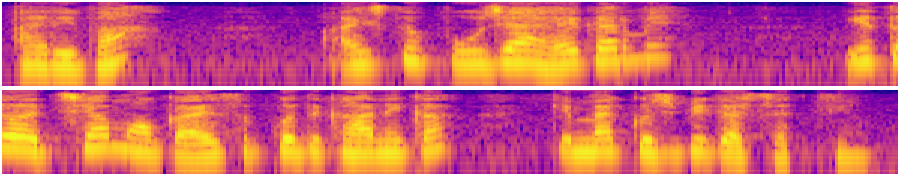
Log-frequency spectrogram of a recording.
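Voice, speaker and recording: A woman voicing a well-meaning but clumsy young daughter-in-law in a cartoon, soft and apologetic. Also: on the high side, normal speed, lightly acted. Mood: eager. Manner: pleading and apologetic. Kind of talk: cartoon voice acting.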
